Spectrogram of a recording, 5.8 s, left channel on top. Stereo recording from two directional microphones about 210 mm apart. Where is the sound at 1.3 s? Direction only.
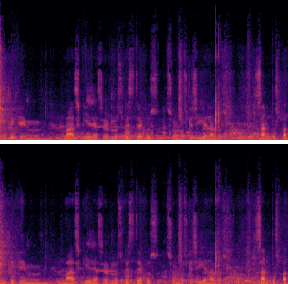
5° right (ahead or behind).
